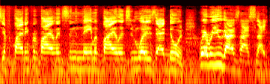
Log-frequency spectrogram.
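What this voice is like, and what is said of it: Imitates another person's voice. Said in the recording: “was that a good Seth impression?”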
